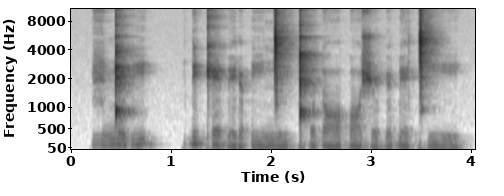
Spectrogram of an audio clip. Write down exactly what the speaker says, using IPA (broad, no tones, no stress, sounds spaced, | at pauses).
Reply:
v y ŋ͡ǃ ẽ ɓ i | ɗ i kʼ e ɓ ɪː ɾʲ ɔ ʔ iː ŋ͡ǀ iː ǃʰ ʊ ɗ ɔː ɓ ɔ ʃ øː ɠ ø ɓ ɪː ǀʰ iː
